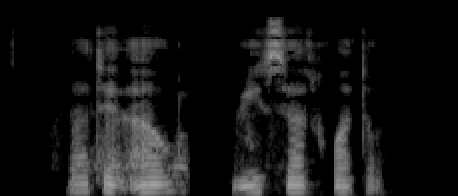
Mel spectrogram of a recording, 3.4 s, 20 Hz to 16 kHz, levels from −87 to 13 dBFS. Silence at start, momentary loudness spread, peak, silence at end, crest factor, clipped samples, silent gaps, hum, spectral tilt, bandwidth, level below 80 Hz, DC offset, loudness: 0.5 s; 19 LU; -14 dBFS; 0.6 s; 20 dB; under 0.1%; none; none; -3.5 dB/octave; 11.5 kHz; -78 dBFS; under 0.1%; -31 LUFS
